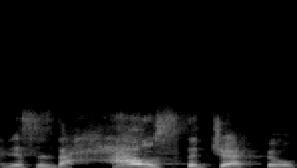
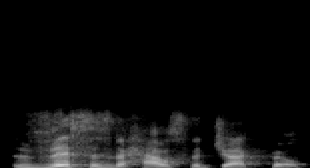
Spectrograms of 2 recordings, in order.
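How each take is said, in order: First: It is said in a disbelieving, incredulous tone. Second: It is said in a plain, matter-of-fact tone. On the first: It is hard to believe this person built the house. "I'm saying it with disbelief" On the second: That particular house is the one that was built. "I'm pointing my finger at that house"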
